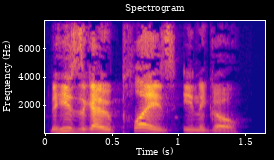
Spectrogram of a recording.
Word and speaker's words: Inigo: All right, if you're going to call me out on mispronouncing your name, Dick Monkey, it's Inigo, it's not Inigo. – Yeah? – It's not the Indigo Girls.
